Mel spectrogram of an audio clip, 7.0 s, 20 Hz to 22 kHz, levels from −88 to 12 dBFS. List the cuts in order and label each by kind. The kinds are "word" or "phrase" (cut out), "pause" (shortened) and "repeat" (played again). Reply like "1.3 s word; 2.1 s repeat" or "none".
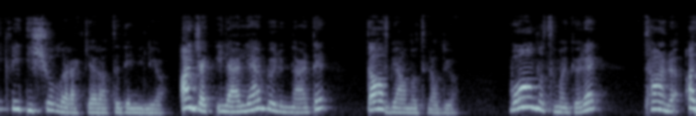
1.7 s pause; 3.9 s word; 4.3 s word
